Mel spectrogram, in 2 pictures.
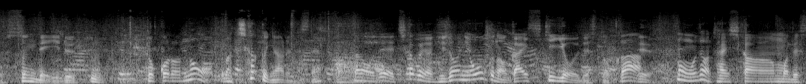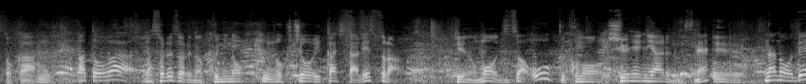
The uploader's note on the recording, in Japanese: その場所とは「三源里菜市場」つまり野菜市場です。現場からのリポートをお届けします！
